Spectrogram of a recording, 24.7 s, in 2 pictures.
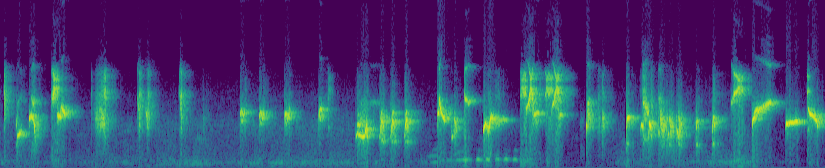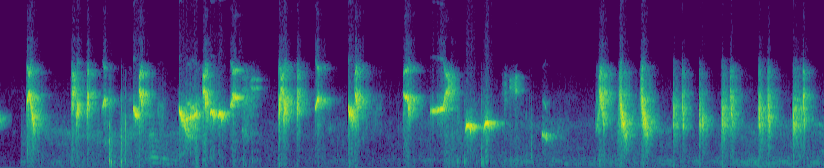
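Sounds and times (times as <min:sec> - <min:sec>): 
songbird singing: 0:00.0 - 0:24.7.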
